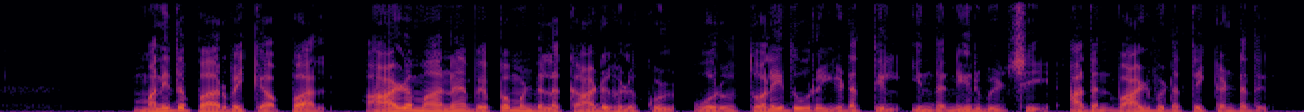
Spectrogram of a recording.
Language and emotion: Tamil, neutral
